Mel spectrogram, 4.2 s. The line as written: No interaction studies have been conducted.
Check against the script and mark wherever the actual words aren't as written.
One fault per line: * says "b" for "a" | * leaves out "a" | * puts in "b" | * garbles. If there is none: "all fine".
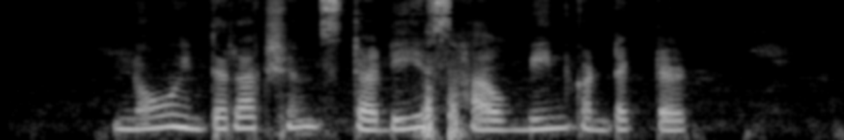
all fine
